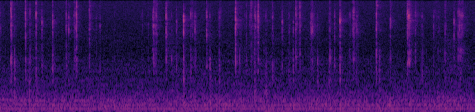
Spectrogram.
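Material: Plastic.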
